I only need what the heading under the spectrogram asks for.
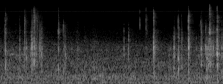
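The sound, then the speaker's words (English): Kohl's garlic bread is unwrapped from a long plastic bag, giving faint, irregular crinkling and crackling with scattered sharp little clicks as the plastic is handled and opened. “I'm going to unwrap the garlic bread, or open it, I should say.”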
